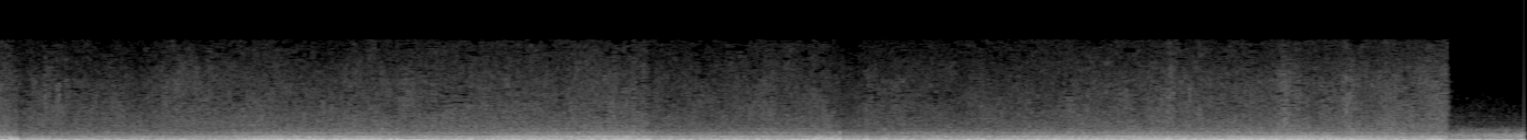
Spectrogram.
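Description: Cumbre Vieja volcano's lava fountain erupting: a steady, noisy rumble with a few faint crackles, cutting off abruptly near the end.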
